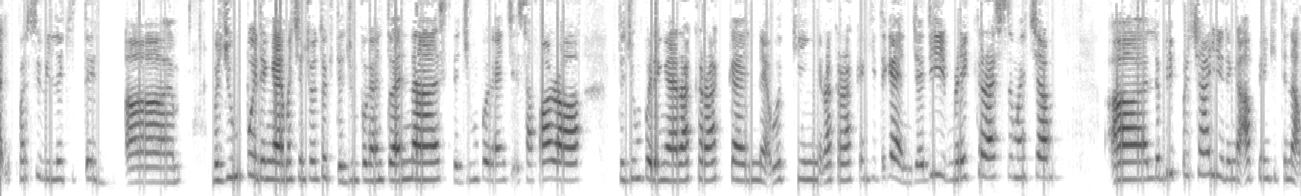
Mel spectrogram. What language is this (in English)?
Malay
